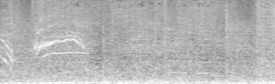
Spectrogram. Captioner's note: ladies screaming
